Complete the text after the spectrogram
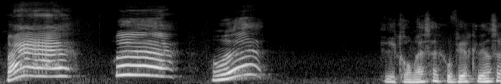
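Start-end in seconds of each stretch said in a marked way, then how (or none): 0.1-2.6 put-on high wailing baby cry, much higher; a shrill-free, high infant wail in three bursts; imitated baby cry. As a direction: mimic a newborn crying out. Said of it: "Uma criança começa a chorar".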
